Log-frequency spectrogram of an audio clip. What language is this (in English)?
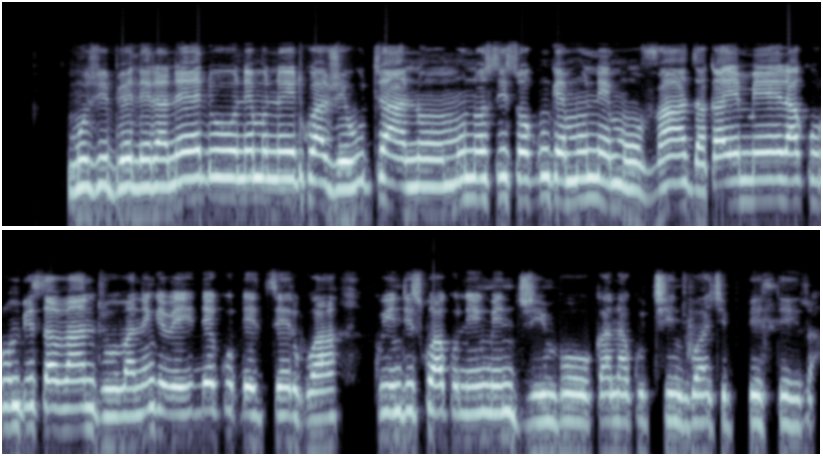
Ndau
